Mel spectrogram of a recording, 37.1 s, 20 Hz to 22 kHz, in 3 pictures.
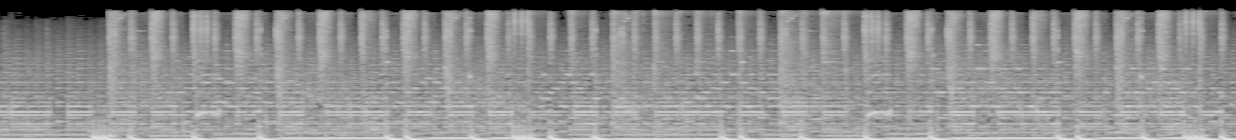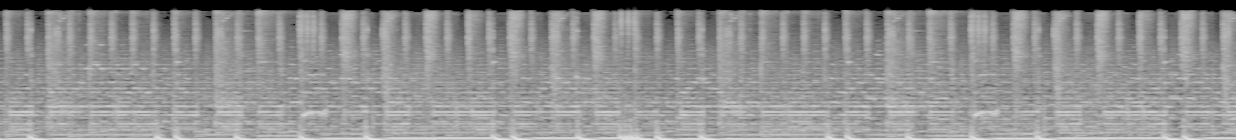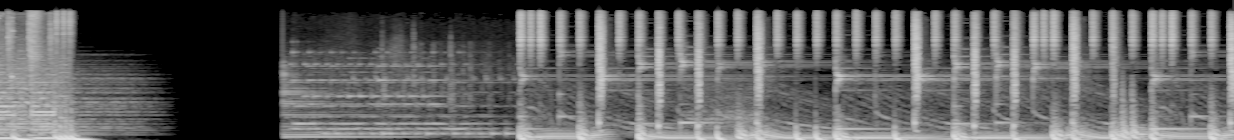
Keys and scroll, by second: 14.6 F4.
